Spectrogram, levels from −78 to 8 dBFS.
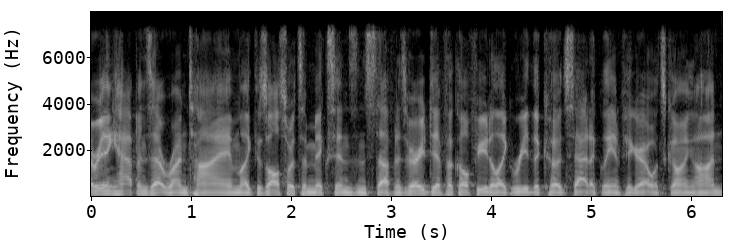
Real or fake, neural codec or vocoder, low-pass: real; none; 7.2 kHz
